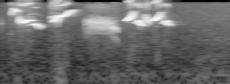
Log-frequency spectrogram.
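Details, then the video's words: Wild prinia singing: three quick bursts of high, squeaky whistled notes in under a second and a half, then quiet. "kicauan burung berkecet di alam bebas"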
